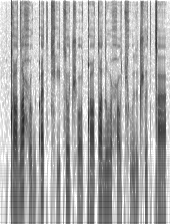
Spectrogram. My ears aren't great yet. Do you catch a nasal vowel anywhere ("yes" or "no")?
no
